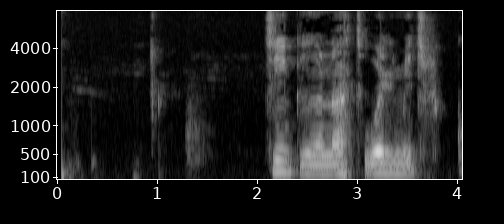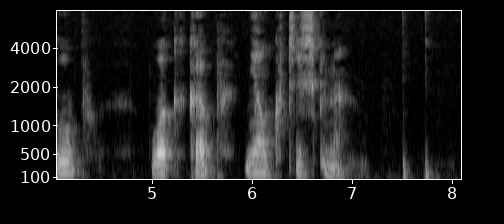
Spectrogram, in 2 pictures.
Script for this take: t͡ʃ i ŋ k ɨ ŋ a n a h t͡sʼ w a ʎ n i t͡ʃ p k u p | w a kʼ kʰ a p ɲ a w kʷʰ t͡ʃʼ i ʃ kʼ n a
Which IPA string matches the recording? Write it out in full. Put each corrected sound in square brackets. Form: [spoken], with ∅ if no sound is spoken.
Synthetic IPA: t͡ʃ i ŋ k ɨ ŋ a n a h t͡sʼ w a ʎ [m] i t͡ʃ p k u p | w a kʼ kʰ a p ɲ a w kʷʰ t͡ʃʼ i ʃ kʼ n a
